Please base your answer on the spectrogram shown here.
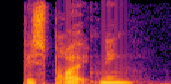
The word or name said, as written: besprøjtning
